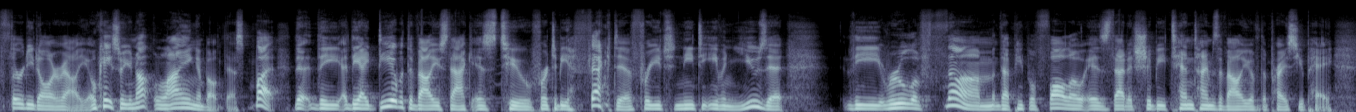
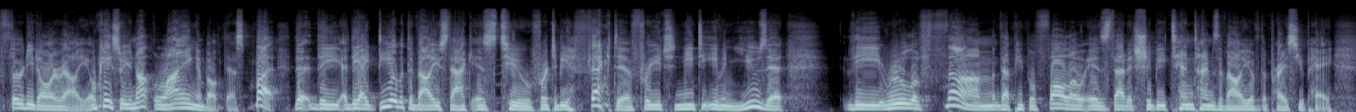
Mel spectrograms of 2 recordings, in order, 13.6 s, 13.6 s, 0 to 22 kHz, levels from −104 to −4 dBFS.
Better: first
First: none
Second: distortion; slight; 10 dB below the speech

